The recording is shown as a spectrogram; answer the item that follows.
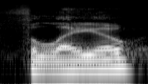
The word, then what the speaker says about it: phileo: There's phileo. Is that right? Yeah.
